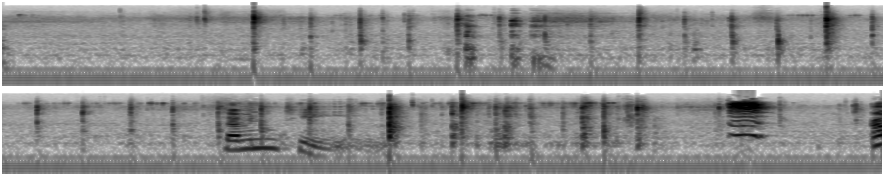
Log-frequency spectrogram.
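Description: Plastic game pieces click and rattle against a board.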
